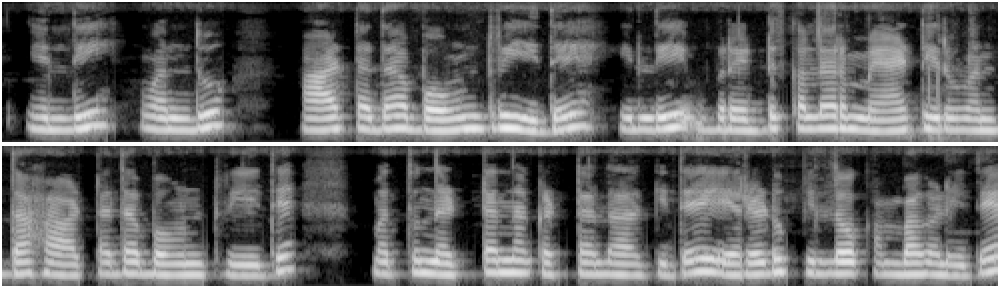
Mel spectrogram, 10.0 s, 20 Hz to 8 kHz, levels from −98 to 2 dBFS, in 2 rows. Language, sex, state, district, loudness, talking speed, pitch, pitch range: Kannada, female, Karnataka, Mysore, -16 LUFS, 120 wpm, 210 Hz, 200-225 Hz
